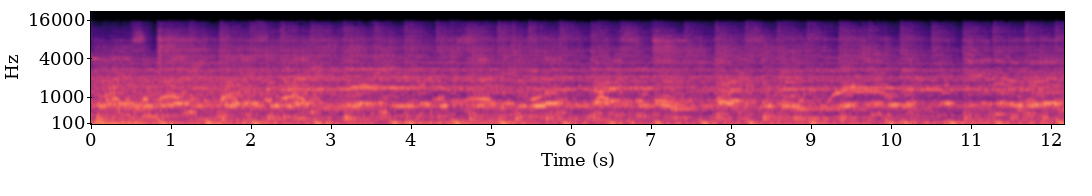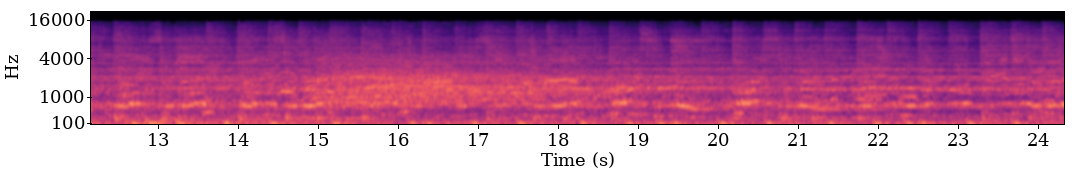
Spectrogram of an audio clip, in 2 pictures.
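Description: Live K-pop music played loud over a stadium sound system, a heavy pulsing beat with singing, and the crowd yelling and cheering along over it.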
